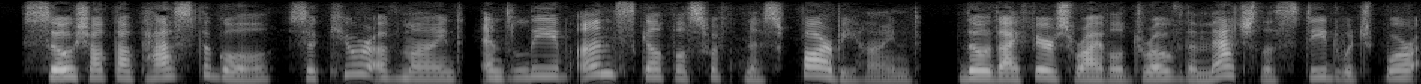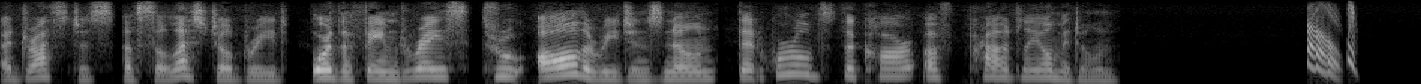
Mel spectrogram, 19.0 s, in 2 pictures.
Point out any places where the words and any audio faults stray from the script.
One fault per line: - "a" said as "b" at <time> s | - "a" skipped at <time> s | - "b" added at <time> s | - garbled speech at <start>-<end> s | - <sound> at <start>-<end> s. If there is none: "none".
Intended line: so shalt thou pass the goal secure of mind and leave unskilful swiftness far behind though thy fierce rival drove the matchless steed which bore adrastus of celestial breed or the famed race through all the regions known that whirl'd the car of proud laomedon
- chirp at 18.2-18.5 s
